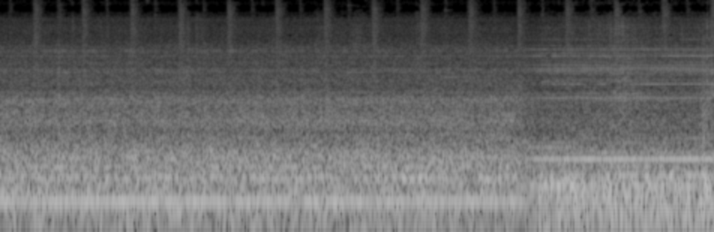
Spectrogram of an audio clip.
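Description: A jet engine roars loudly and grows stronger.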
